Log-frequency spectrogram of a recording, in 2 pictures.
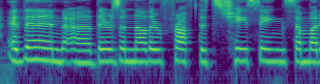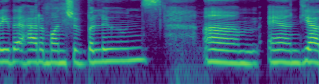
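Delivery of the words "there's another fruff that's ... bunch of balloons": usual speaking voice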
